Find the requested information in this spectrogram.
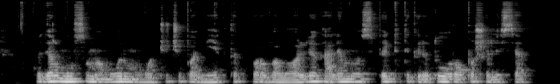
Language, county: Lithuanian, Kaunas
